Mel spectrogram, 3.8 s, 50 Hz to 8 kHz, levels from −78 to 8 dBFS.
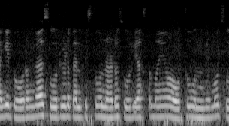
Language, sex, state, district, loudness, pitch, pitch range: Telugu, female, Andhra Pradesh, Sri Satya Sai, -17 LUFS, 190 Hz, 185-205 Hz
